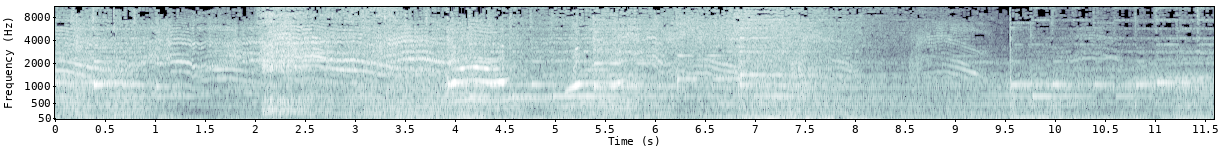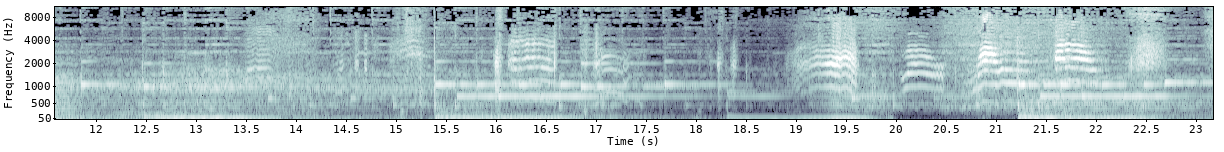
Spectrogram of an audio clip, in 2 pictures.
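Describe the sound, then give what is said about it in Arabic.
A cat meows repeatedly inside a room, giving many loud, drawn-out, wailing cries with short pauses between them. “عاوز أفتح لكني خايف لأني سامع جوه الأوضة صوت قطة. احنا ما عندناش قطة.”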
